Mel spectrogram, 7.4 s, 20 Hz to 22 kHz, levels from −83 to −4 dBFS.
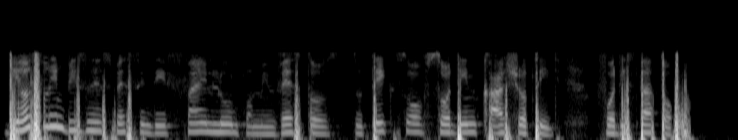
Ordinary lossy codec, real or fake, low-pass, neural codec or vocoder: none; real; 5.4 kHz; none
